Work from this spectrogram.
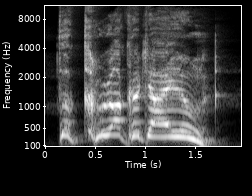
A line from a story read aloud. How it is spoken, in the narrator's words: gasped Hook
